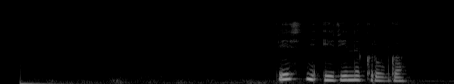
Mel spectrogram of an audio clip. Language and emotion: Russian, sad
